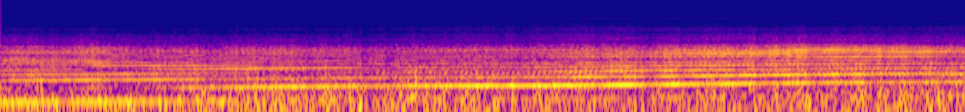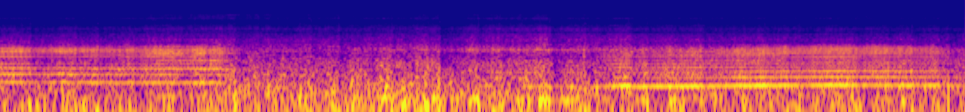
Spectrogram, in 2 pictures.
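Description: A motorcycle engine hums steadily, its pitch rising and falling with the throttle.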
